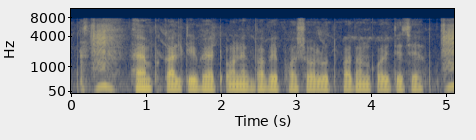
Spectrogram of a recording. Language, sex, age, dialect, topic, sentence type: Bengali, male, <18, Western, agriculture, statement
